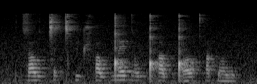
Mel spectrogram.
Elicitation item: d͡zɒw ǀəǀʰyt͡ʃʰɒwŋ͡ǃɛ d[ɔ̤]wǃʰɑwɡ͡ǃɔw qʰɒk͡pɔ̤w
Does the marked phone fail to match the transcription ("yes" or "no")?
no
